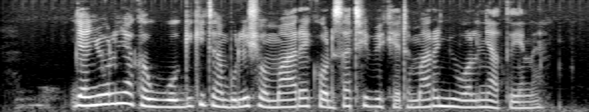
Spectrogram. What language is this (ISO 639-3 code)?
luo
